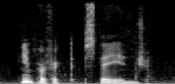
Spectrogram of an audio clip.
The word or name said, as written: imperfect stage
